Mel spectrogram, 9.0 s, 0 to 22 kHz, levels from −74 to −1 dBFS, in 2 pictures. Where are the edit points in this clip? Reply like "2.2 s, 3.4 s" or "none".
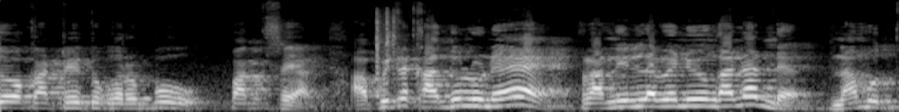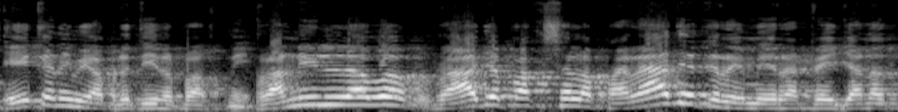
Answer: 1.7 s, 4.1 s, 5.7 s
